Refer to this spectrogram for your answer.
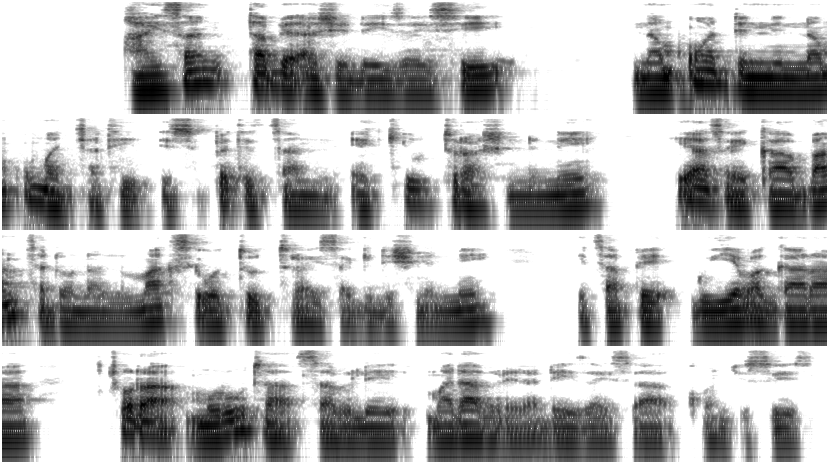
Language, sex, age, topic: Gamo, male, 25-35, agriculture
